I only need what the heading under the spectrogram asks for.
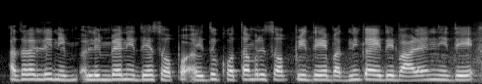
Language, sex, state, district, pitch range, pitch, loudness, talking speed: Kannada, female, Karnataka, Koppal, 210-225 Hz, 215 Hz, -13 LUFS, 135 wpm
